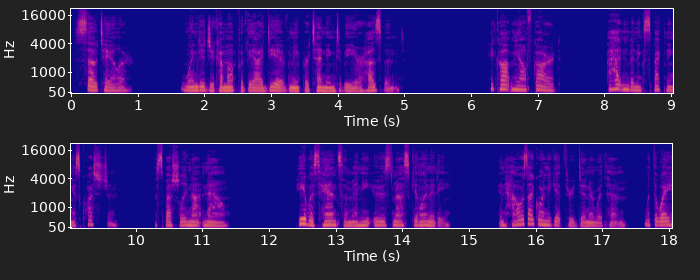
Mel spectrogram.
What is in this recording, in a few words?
Romance M F Dialogue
